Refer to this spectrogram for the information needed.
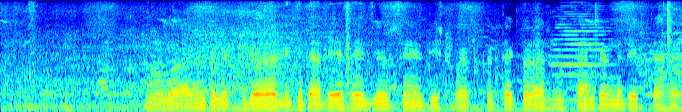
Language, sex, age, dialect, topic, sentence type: Hindi, male, 18-24, Kanauji Braj Bhasha, banking, statement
